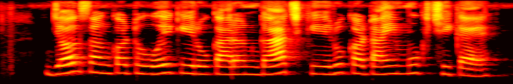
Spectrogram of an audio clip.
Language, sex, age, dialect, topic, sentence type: Maithili, female, 60-100, Angika, agriculture, statement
